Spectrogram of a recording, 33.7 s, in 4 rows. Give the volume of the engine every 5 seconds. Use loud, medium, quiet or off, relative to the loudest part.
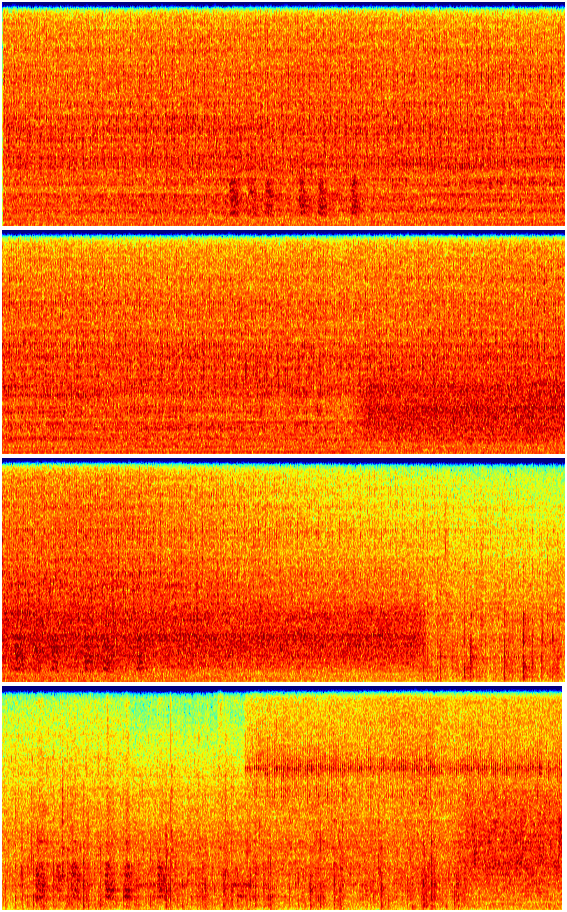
loud, loud, loud, loud, medium, quiet, quiet.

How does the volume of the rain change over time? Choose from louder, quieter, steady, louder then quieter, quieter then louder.
steady.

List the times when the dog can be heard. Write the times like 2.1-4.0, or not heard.
3.4-5.4, 17.1-19.1, 25.8-27.8.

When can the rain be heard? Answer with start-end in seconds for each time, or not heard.
13.7-33.7.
